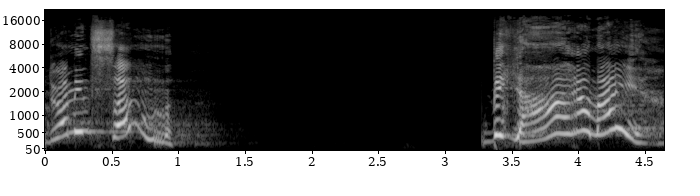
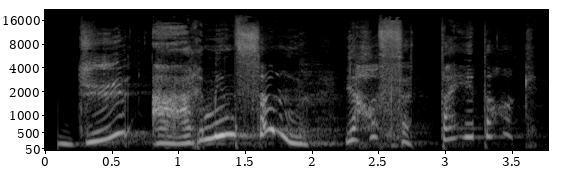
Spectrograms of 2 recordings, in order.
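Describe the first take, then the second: First: Higher, louder, very slow proclamation; proclaiming. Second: Slow, soft and tender, trailing off. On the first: Preacher voicing God proclaiming his son, loud and slow. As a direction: declare it with full authority. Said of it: "Han som er innsatt". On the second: Preacher voicing God to his son, soft and tender. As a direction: speak it like a father to his son. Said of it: "tusen år før Jesus". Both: Acted.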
